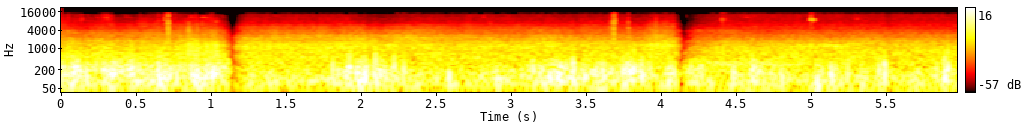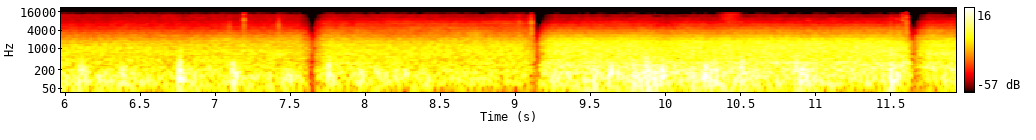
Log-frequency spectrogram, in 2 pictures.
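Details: Gusty wind buffeting the microphone with faint passing traffic and rustling, broken by several brief dropouts, and no animal call heard.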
